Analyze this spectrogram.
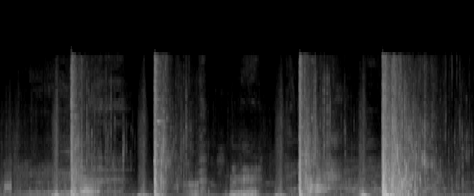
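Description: A weapon strikes with hard, sharp blows several times.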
